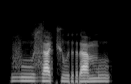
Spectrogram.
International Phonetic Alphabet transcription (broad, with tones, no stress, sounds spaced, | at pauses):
v uː˦ z a˦ t͡ʃ u˨ r a˨ m u˨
